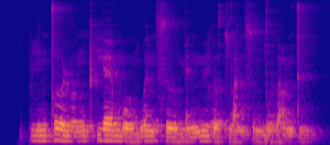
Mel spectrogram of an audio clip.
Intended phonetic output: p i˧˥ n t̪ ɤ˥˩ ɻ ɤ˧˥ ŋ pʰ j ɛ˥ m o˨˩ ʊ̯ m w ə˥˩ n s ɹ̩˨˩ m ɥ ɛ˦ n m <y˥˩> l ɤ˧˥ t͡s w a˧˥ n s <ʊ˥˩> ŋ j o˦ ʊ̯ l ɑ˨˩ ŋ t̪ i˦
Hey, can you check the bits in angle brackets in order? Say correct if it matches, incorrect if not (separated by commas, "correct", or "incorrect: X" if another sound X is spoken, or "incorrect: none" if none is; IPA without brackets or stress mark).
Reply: correct, incorrect: ʊ˨˩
